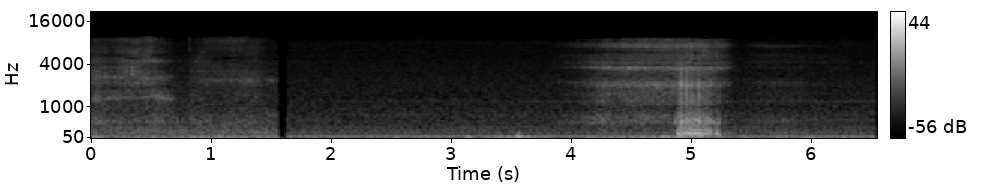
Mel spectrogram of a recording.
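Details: Snoring recorded with the SnoreLab app: low rumbling breaths during sleep with a louder rattling snore near the end.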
